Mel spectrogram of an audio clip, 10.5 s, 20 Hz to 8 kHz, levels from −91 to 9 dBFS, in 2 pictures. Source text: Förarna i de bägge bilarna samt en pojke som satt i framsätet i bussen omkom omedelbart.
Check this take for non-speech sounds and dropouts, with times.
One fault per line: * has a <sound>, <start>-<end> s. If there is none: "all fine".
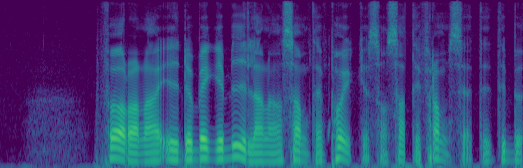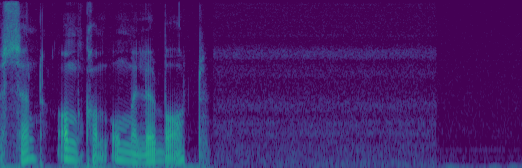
all fine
